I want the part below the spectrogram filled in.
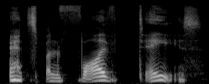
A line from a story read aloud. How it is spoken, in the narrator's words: Harry said miserably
